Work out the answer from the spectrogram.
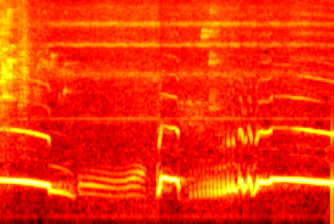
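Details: A single full coo phrase from a puter pelung, or Barbary dove, used as a lure to get others cooing: a falling long note, a tremulous low section, a sharp high clipped note, an accelerating pulsed stutter, then a long level note.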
